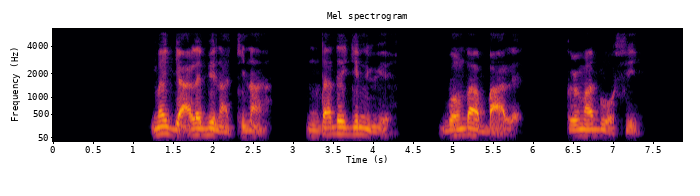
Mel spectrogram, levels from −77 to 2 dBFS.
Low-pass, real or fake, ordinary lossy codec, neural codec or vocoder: 5.4 kHz; fake; AAC, 48 kbps; codec, 16 kHz, 4 kbps, FreqCodec, smaller model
